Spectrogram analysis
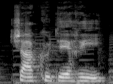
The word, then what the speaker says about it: charcuterie: may call it a grazing board or a charcuterie board by the way it's french for a store where cooked meat is sold and it's pronounced chakuteri but since there's no meat on here it's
